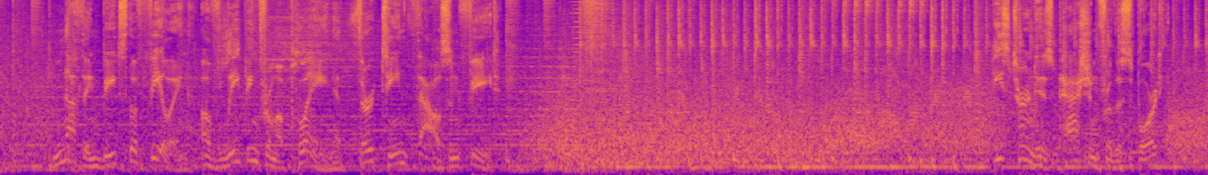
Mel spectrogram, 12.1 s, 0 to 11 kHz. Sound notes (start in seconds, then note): 4.9 dramatic music; 5.1 air swooshing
